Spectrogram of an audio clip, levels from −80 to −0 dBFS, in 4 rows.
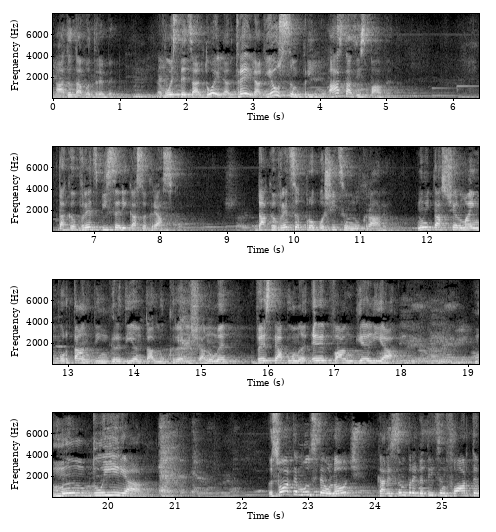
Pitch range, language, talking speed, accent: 155-200 Hz, Romanian, 115 wpm, native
